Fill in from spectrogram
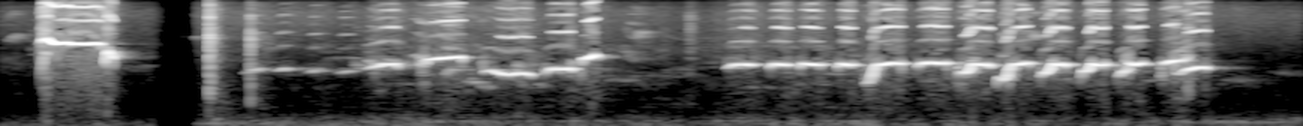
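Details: White-rumped shama song for provoking other shamas into singing: one loud shrill whistle, a short pause, then a warbled phrase and a long run of quick repeated whistled notes.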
